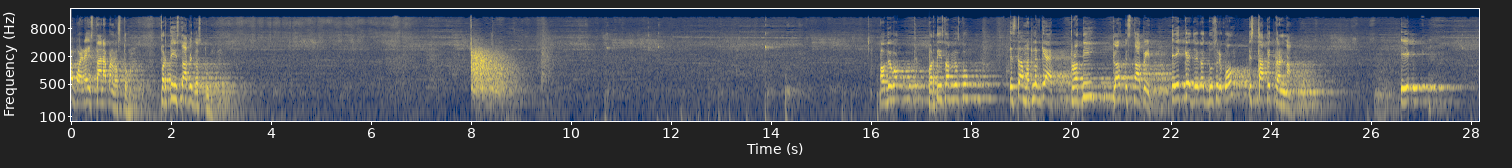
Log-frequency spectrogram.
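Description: A young man speaks with animation, close by, in a lightly echoing room.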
